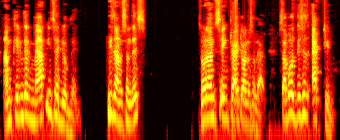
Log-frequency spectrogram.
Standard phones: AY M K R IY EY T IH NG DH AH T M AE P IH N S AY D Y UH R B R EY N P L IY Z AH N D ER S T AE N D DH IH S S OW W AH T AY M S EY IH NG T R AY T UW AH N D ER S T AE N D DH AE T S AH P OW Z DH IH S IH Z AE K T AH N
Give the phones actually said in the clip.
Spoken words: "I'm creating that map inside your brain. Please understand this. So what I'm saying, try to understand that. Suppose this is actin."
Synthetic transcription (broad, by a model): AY M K IY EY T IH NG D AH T M AE P IH N S AY D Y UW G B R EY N P L IY Z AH N D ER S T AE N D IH S S OW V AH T AY M S EY IH NG T R AY T UW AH N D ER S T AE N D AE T S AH B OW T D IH S IH Z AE K T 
